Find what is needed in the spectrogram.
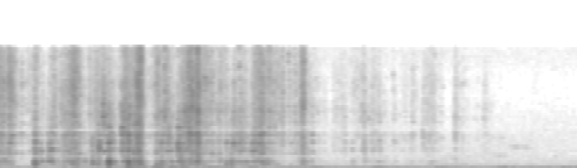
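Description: A hand stirring through folded paper slips in a round metal tin, with a quick run of light rustles, clicks and scrapes against the metal for about two seconds before it dies down.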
